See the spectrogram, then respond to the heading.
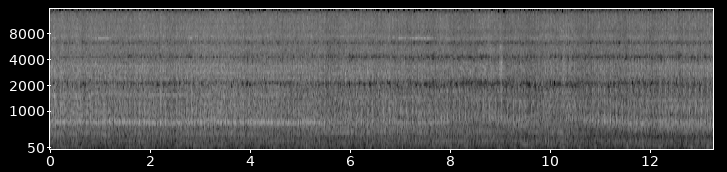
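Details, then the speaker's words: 2004 Toyota Corolla at idle, noise began before an engine rebuild (pistons, timing chain, tensioner, valves, VVT replaced) and persists, on 15W-30 oil (15W-40 didn't help): light uneven ticking knock at constant rate, rising with throttle; source unidentified. "esse barulho começou antes de fazer o motor fiz um motor do carro barulho contínuo pode ver que ele aumenta e diminui quando acelera"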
